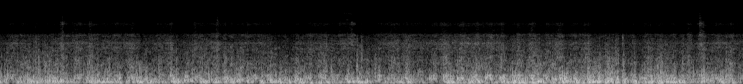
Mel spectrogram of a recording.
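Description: Passenger train running at speed, heard from an open coach door: a steady rumble of wheels on the track with wind buffeting the microphone.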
